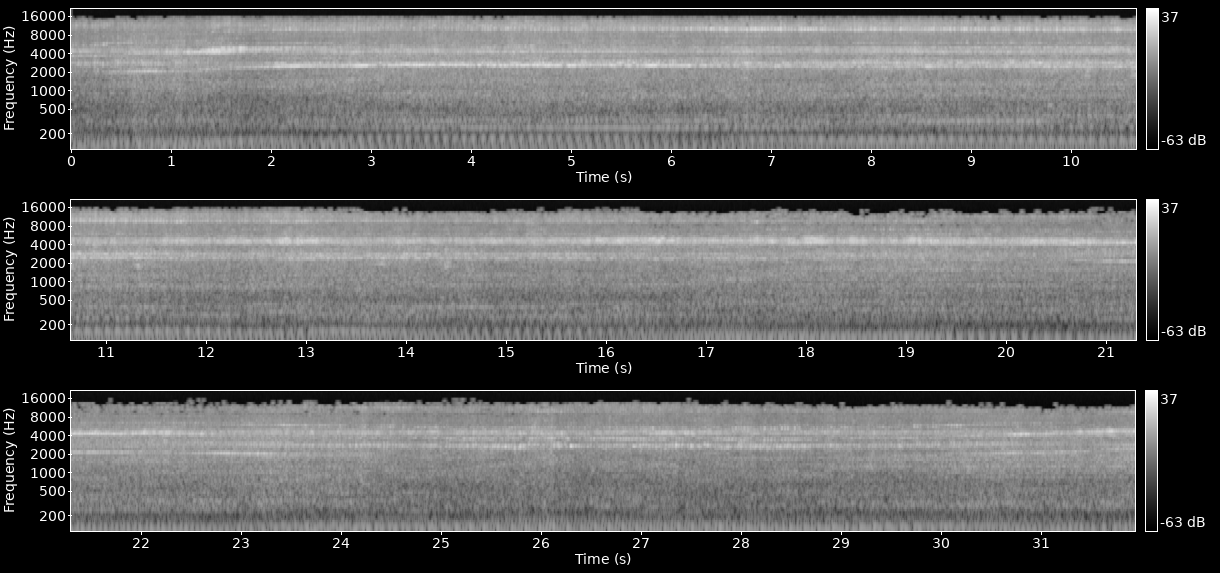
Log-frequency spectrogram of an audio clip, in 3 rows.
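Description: The 5.0 Coyote V8 of a 2019 Mustang is idling steadily on its newly fitted Vortech V3 centrifugal supercharger, in one of its first runs on the new tune. A thin, high supercharger whine rises slightly about a second in and fades, then comes back briefly later.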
